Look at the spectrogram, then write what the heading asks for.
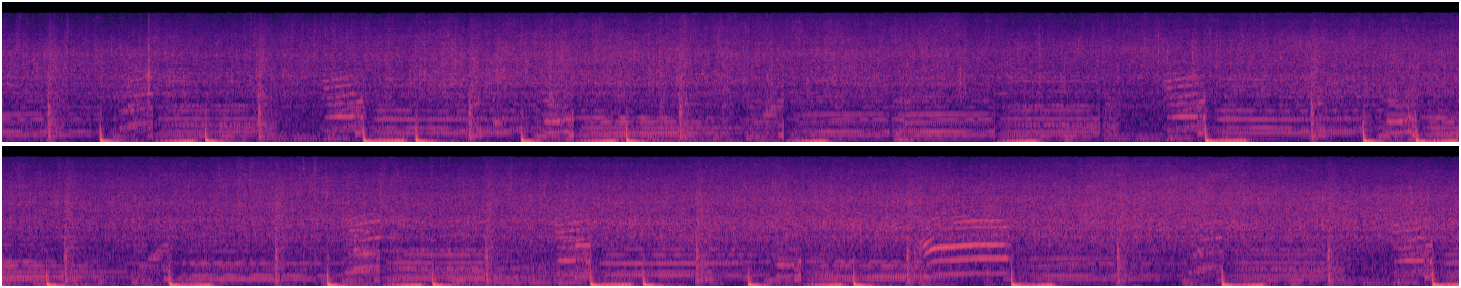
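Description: Pork, eggplant and bell peppers sizzling as they are stir-fried in a frying pan, over background music.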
